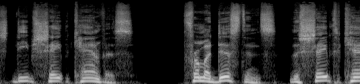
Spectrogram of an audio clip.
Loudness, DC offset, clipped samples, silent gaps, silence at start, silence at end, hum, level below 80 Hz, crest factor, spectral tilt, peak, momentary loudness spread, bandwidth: -19 LUFS; under 0.1%; under 0.1%; 1.48-1.78 s; 0 s; 0 s; none; -40 dBFS; 14 dB; -4 dB/octave; -6 dBFS; 7 LU; over 20 kHz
